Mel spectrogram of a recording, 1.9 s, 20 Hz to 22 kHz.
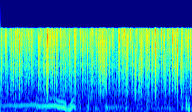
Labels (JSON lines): {"label": "biophony, cascading saw", "recorder": "SoundTrap 600 or HydroMoth"}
